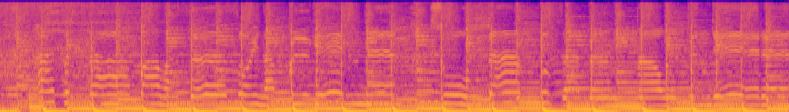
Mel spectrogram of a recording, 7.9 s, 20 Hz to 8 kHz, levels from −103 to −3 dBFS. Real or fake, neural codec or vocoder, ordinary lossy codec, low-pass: real; none; none; 7.2 kHz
